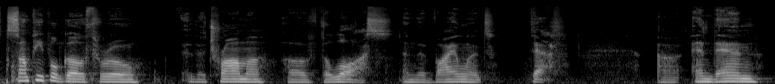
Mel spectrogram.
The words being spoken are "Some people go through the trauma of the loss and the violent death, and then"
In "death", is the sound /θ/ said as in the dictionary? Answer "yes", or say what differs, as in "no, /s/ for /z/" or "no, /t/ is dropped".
yes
